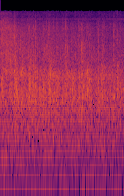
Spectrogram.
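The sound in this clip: A church audience claps in thanks to the Lord during a sermon, producing a steady, even patter of many hands that holds without pause for the whole clip.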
